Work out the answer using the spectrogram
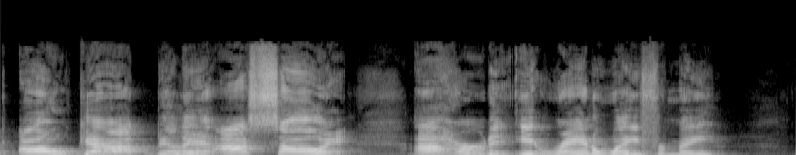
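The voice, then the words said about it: Poor put-on Southern accent. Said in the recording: “I'm sorry to do the southern accent there. It's poor.”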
